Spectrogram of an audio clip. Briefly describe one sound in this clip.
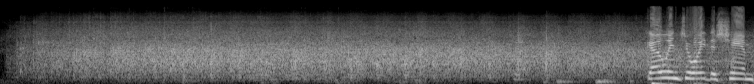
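A crowd applauds loudly in a large echoing hall.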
